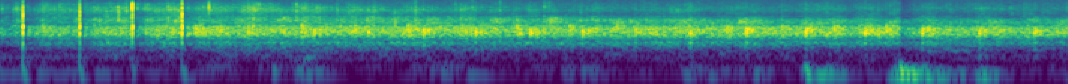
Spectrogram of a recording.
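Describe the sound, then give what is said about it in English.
Audience applause for a panel at a public event, steady dense clapping of many hands at moderate loudness throughout, with a few sharper individual claps standing out near the start. “a big, big, big round of applause for all of our panelists and Justice Curiel”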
